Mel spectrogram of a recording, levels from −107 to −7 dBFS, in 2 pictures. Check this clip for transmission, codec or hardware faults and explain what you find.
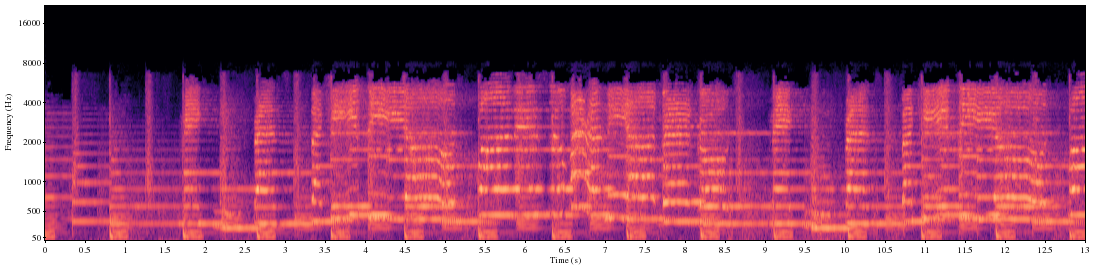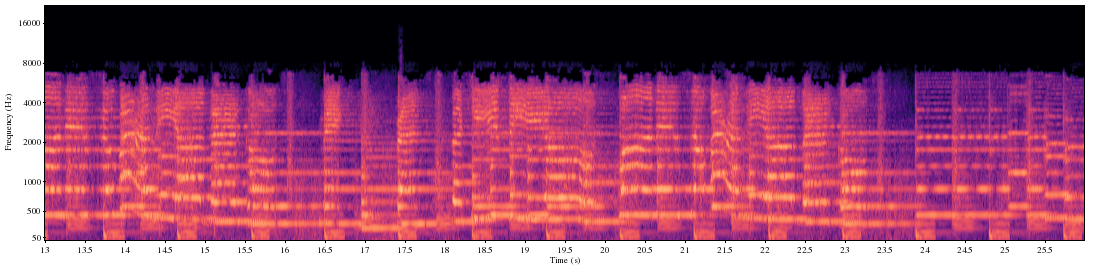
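Nothing here points to a transmission, codec or hardware problem; the audio comes through steady and intact the whole way.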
